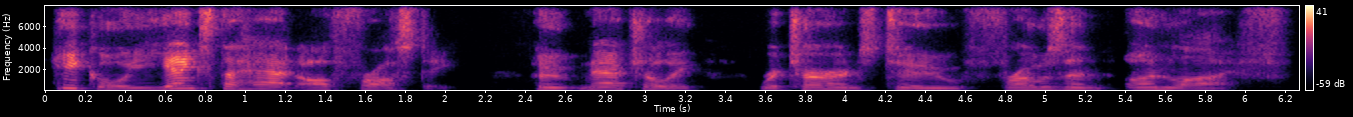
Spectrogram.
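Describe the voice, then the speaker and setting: Unhurried woman narrating a script. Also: low-pitched, sharp tone. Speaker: narrator reading stage directions. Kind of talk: live comedic script read, scripted narration.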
